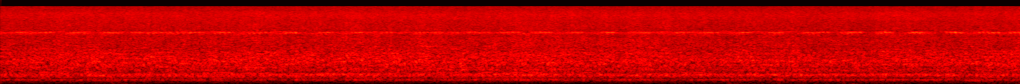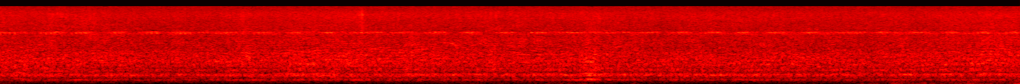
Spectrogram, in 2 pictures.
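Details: Bees give a constant natural buzz, a broad humming drone from many insects with a thin high pulsing tone above and a small knock near the end.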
